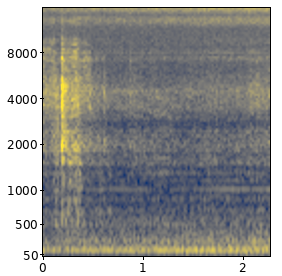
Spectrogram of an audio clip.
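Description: A pause between speech: steady low background hum with a faint hiss, and a small click just after the start.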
